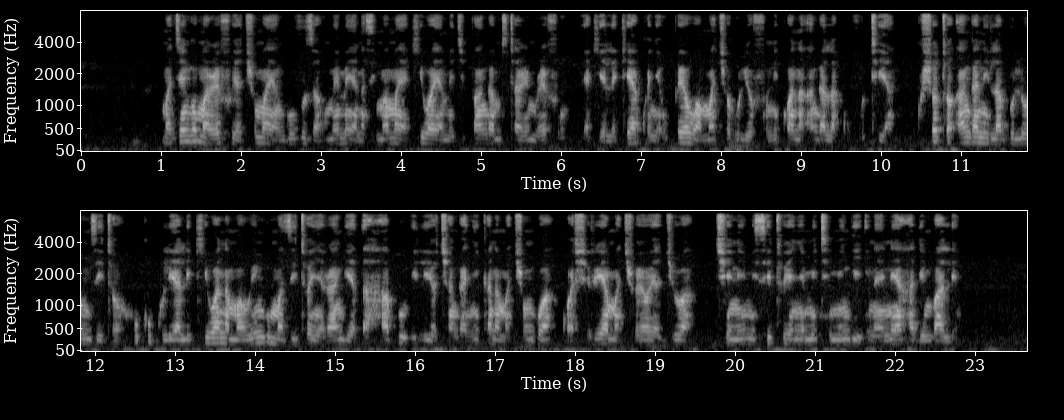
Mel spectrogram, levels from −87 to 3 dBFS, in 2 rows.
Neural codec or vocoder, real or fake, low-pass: none; real; 7.2 kHz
